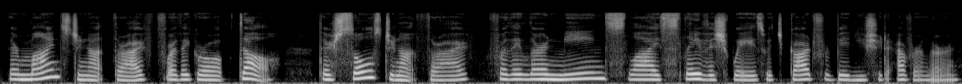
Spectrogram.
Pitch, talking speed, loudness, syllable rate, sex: 230 Hz, 180 wpm, -18 LUFS, 3.9 syllables/s, female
